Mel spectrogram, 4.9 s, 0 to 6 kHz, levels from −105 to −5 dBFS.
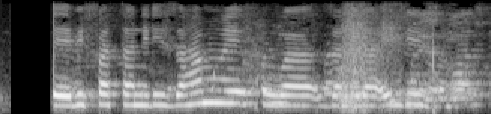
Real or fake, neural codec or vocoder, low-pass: real; none; 5.4 kHz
